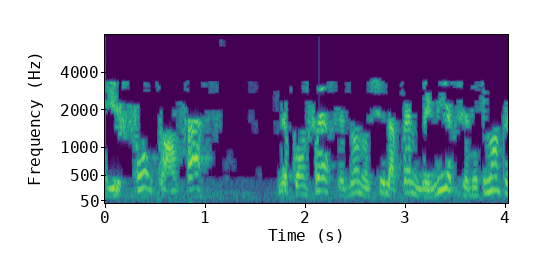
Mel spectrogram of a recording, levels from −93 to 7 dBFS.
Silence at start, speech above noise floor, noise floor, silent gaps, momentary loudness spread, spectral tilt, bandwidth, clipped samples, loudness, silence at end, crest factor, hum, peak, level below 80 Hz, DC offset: 0 s; 32 dB; -48 dBFS; none; 6 LU; -8.5 dB/octave; 3.7 kHz; under 0.1%; -16 LUFS; 0 s; 16 dB; none; 0 dBFS; -54 dBFS; under 0.1%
